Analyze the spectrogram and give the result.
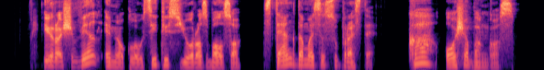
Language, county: Lithuanian, Klaipėda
